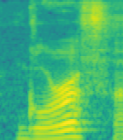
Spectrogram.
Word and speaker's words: Gorf: Like the Gauntlet of Gorf. Gorf? Am I pronouncing that right? – Well, yeah, it's almost Lovecraftian, you know? – Yeah.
